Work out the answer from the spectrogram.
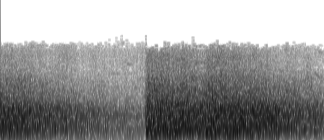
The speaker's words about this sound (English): They set blasting powder into several small holes in the stage trail, lit the fuses, and then ran back into the brush. A moment later, there were several small explosions.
